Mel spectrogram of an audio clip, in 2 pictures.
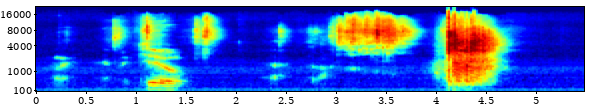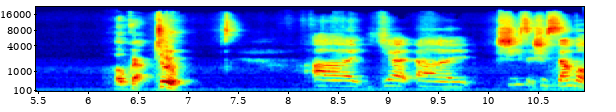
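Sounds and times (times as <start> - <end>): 
speech: 0.2 - 1.7, 6.3 - 7.0, 8.5 - 10.9
dice rattling across a hard table in a game: 2.9 - 4.8.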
